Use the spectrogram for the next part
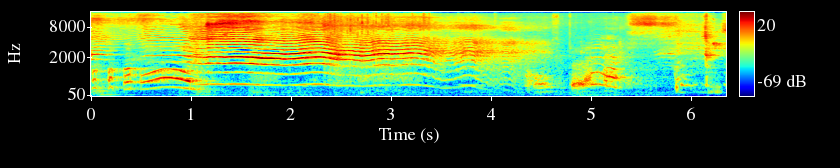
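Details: Infant cry.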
